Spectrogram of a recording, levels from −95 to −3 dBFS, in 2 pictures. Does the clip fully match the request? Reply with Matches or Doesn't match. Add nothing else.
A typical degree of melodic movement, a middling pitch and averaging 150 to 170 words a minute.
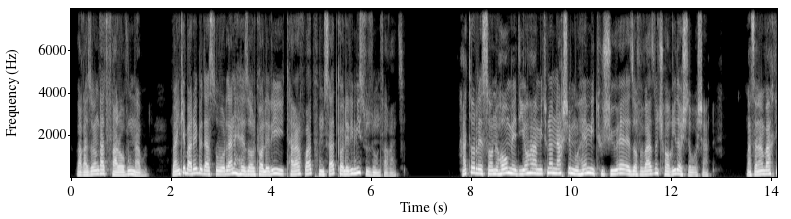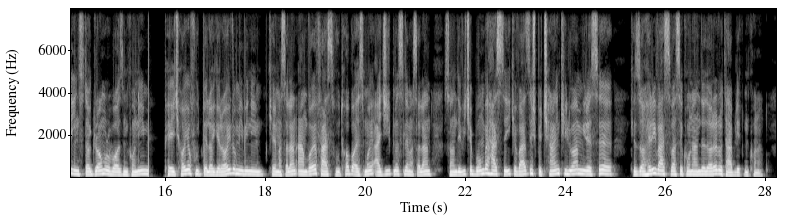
Matches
